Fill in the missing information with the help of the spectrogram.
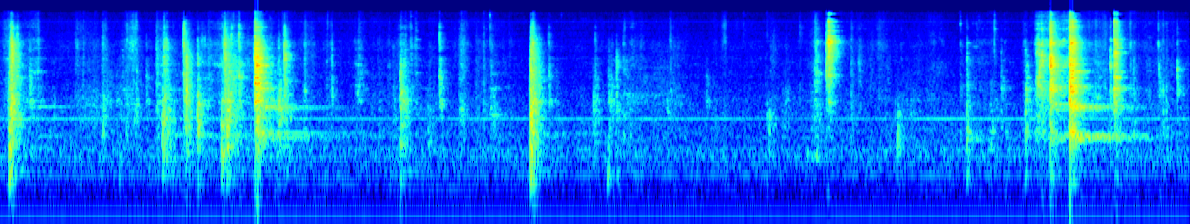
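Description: Scattered metallic clinks and knocks, a few separate ones with a short ring and a quicker cluster near the end, from handling a wheel rim and a metal tire-changing tool while a dirt-bike tire is worked onto a spoked rim.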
